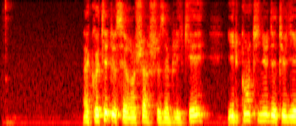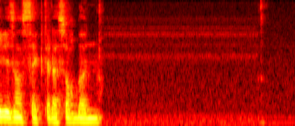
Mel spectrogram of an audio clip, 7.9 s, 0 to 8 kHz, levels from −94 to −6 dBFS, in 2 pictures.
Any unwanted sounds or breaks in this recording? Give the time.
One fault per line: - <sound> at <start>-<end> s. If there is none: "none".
none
